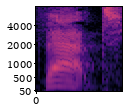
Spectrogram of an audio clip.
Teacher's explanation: 舌头伸出口腔外头去摩擦上齿， worthiest 和 thing，包括后面 that 也是一样，舌头要伸出来的。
